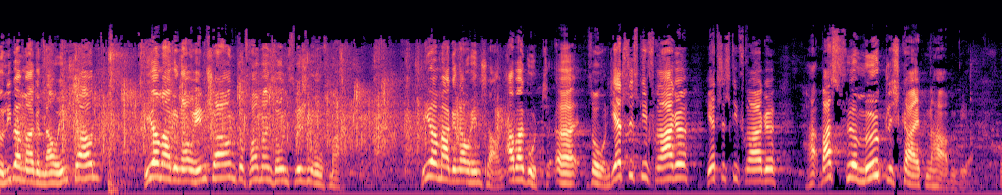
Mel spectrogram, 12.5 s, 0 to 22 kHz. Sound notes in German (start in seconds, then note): 4.9 Heiterkeit und Beifall CDU und BÜNDNIS 90/DIE GRÜNEN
